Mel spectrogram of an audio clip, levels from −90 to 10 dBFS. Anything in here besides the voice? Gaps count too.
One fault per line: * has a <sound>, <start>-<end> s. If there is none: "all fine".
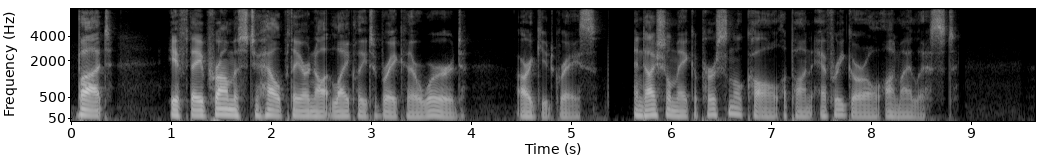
all fine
